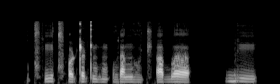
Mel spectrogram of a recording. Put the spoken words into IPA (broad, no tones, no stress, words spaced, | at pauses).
t͡sʼit͡sʼɔ ʈɐʈmo̤mʔo̤ɾa n̪ɔ̤t͡ʃʼa bɐ | bi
